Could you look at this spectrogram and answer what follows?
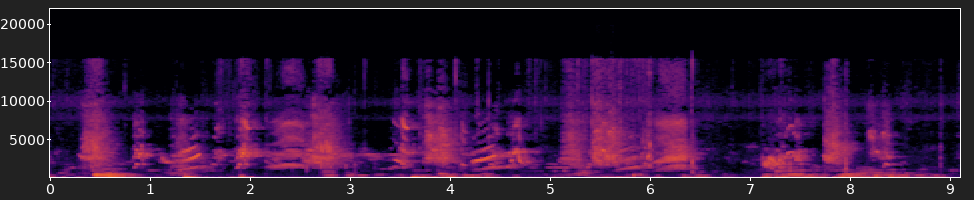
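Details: Crows fighting over food give harsh, broadband squawks in quick irregular bursts, some caws falling in pitch, with brief pauses between flurries and chattering from other birds mixed in.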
